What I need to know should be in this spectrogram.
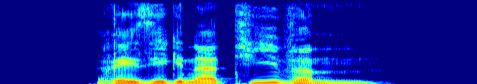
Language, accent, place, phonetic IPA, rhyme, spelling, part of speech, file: German, Germany, Berlin, [ʁezɪɡnaˈtiːvm̩], -iːvm̩, resignativem, adjective, De-resignativem.ogg
- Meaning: strong dative masculine/neuter singular of resignativ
